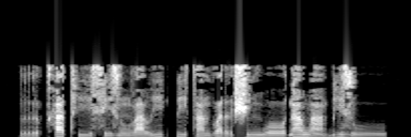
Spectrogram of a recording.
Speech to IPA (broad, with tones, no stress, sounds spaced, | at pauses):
r ʊ˨ kʰ a˦˨ tʰ iː˨ s i˨ z ũ˨ β a˨ β iː˦ k͡p i˦ t ã˦ ɡʷ a˦ r ʃ i˦ ŋ w oː˦ ɗ ã˦ w ã˨ ɓ i˦ z uː˨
